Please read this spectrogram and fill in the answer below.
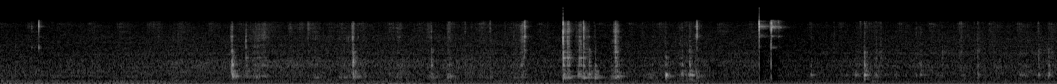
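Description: Adjustable spanner clicking and clinking on the bolts that hold the engine to the mower deck as they are undone: scattered sharp metal clicks, with the loudest cluster about five and a half seconds in and another at about seven and a half seconds.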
